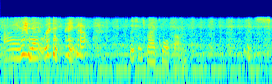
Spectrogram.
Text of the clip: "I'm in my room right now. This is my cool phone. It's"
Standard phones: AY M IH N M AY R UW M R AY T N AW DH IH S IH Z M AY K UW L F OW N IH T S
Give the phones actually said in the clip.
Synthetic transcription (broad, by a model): AY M IH N M AY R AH R AY T N AW DH IH S IH Z M AY K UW L F OW N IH T S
